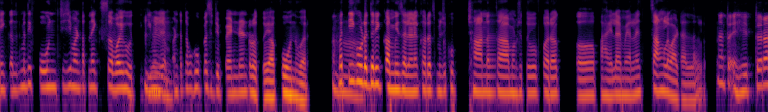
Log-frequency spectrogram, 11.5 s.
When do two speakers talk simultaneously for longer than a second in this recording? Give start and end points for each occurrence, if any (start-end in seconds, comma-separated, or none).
none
